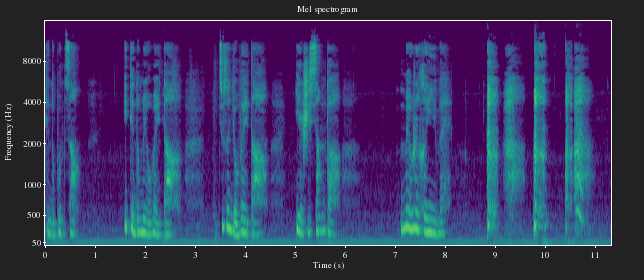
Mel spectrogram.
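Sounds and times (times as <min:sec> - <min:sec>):
speech: 0:00.0 - 0:00.8, 0:01.6 - 0:02.8, 0:03.5 - 0:06.0, 0:07.1 - 0:08.2
coughing: 0:08.8 - 0:09.2, 0:09.8 - 0:11.0.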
